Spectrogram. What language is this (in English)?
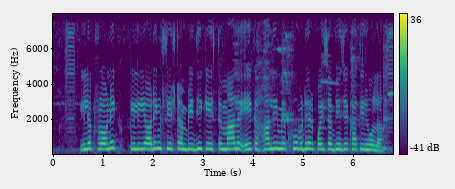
Bhojpuri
